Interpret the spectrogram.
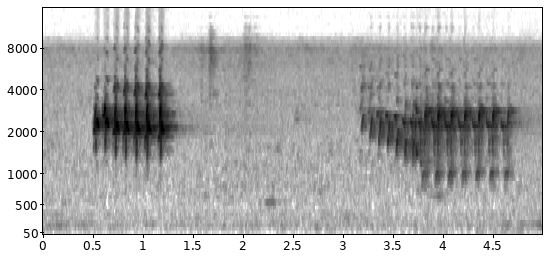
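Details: Lure recording of a sooty-headed bulbul singing two phrases. The first is a short, fast bubbling run of rounded notes. After a pause of about two seconds comes a longer, softer warbling phrase that dips slightly. The background is quiet.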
